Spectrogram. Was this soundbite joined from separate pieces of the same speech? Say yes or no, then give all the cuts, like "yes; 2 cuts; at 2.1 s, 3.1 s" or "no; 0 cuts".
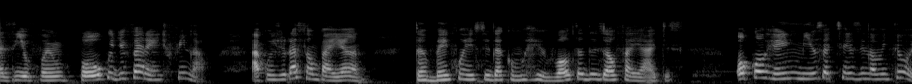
no; 0 cuts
